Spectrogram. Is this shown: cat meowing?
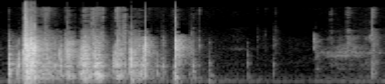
no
